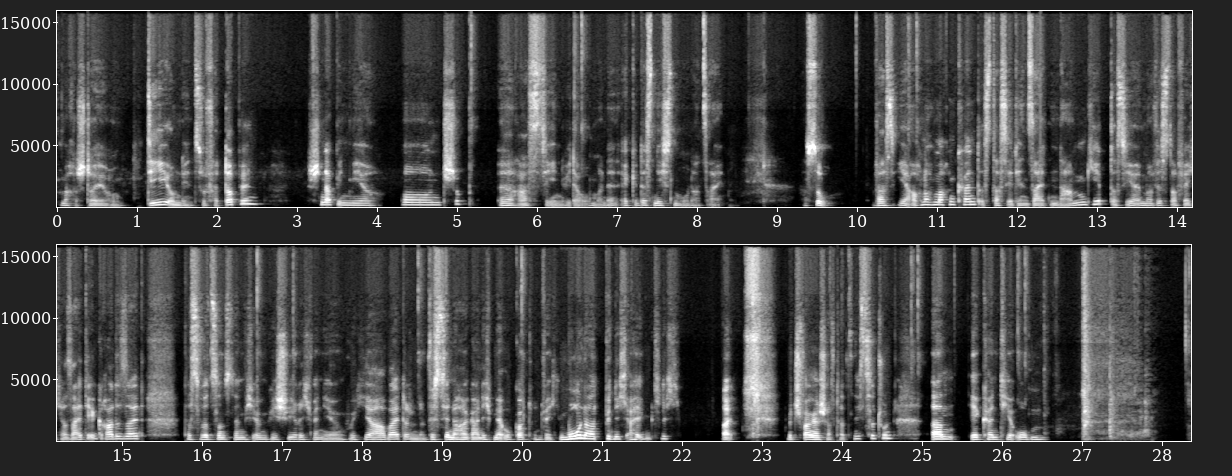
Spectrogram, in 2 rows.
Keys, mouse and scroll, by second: 1.2 ctrl+d, 3.4-5.5 drag, 6.5 click, 10.7 click, 16.0 click, 17.2-18.8 drag, 19.1-20.2 drag, 26.2 click.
